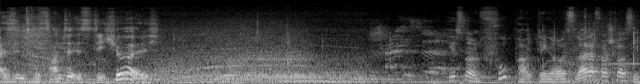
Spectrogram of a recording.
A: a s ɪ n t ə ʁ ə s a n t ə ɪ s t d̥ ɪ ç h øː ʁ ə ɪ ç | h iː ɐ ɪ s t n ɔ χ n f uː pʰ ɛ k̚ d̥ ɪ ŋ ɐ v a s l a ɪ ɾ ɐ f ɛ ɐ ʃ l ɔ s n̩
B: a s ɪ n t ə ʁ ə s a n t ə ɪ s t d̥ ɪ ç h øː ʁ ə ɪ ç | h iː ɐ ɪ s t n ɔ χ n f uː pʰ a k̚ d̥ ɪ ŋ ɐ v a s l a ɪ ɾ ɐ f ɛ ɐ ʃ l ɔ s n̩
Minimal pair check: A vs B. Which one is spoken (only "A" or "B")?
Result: B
